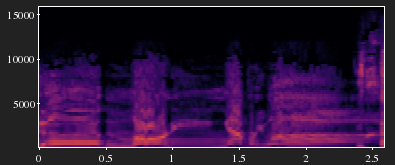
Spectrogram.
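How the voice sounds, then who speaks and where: Over clear background noise, a man does a put-on character voice at an extremely high pitch. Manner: exaggerated, cartoonish.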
